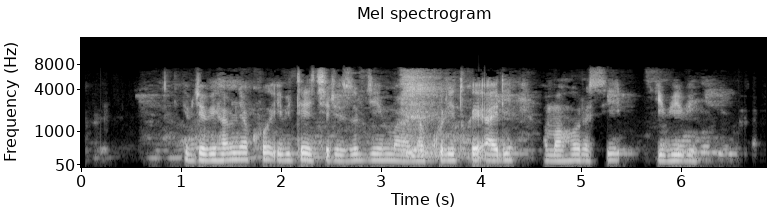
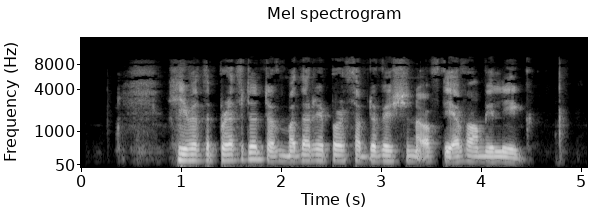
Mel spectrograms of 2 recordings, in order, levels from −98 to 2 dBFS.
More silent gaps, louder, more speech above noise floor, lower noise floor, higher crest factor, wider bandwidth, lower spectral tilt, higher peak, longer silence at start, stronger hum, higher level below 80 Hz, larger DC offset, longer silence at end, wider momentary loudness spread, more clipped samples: neither; first, -18 LUFS vs -21 LUFS; about the same, 32 dB vs 32 dB; about the same, -50 dBFS vs -53 dBFS; about the same, 18 dB vs 16 dB; second, 7.6 kHz vs 9.6 kHz; about the same, -4.5 dB/octave vs -5.5 dB/octave; first, 0 dBFS vs -6 dBFS; second, 0.2 s vs 0.55 s; neither; first, -56 dBFS vs -64 dBFS; neither; second, 0.3 s vs 0.7 s; first, 14 LU vs 3 LU; neither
